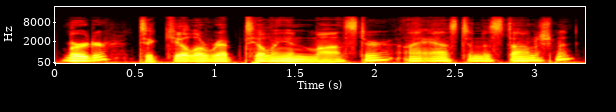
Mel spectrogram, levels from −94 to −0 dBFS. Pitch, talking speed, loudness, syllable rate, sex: 120 Hz, 180 wpm, -18 LUFS, 5.9 syllables/s, male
